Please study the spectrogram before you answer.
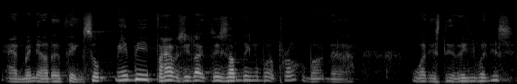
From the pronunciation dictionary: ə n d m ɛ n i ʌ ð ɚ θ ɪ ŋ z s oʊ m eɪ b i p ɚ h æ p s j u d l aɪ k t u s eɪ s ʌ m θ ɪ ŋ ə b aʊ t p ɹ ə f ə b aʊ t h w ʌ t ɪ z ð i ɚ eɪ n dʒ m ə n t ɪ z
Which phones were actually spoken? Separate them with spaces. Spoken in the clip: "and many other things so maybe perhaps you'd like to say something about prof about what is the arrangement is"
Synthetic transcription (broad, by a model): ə n m ɛ n i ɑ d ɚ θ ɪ ŋ s oʊ m eɪ b i p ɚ h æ p s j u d l aɪ k t u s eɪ s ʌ m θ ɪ ŋ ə b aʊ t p ɹ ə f ə b aʊ t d w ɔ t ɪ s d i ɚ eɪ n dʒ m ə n ɪ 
